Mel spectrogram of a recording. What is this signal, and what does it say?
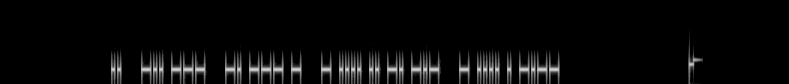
Morse code, heard as a keyed tone, about 40 wpm, 700 Hz. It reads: I DO NOT THINK THEY
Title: Sets of 5 Words 40wpm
